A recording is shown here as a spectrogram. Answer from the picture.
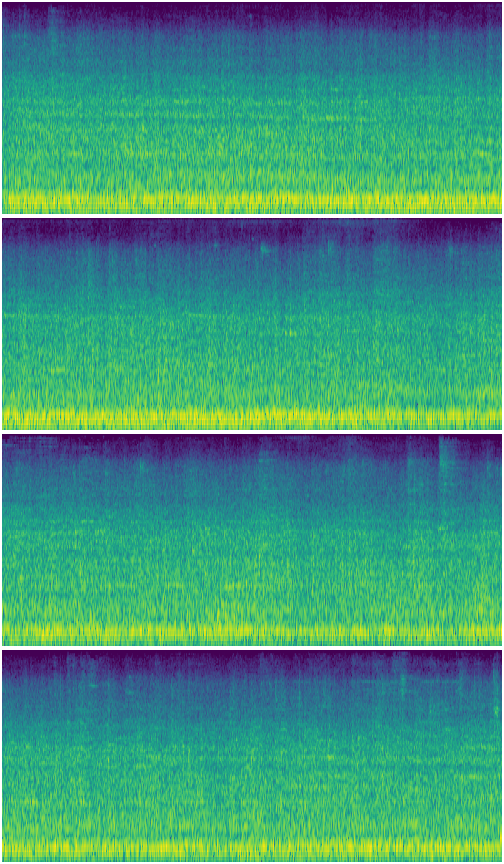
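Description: Intermodal freight train cars rolling past, steel wheels running on the rails in a loud, steady din with the rattle of double-stack well cars and trailer-carrying flatcars.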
